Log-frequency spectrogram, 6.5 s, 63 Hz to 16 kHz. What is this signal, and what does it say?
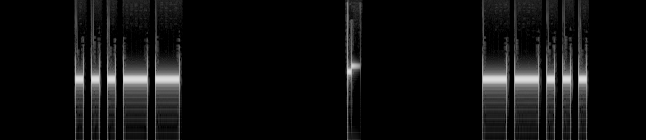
Morse code, heard as a keyed tone, about 15 wpm, 700 Hz. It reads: 3 7
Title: Numbers - 1-Digit 15wpm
